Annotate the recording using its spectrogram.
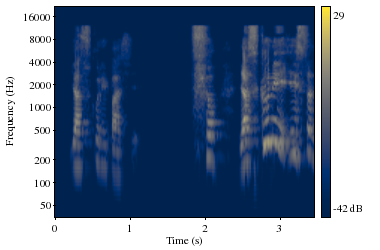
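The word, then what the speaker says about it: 靖国橋: We can have a Jeonggukgyo, but if we pronounce this in Japanese, it is Yasukuni Bashi.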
